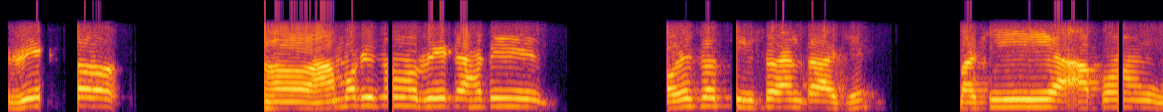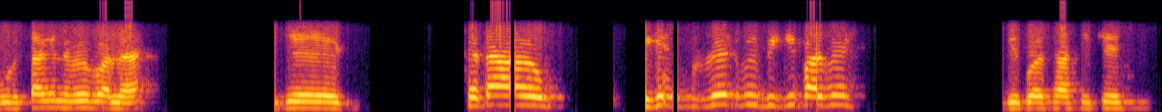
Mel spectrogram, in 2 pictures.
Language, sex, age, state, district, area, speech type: Odia, male, 45-60, Odisha, Nuapada, urban, conversation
